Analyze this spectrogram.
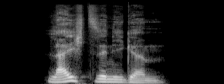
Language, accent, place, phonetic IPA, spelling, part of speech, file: German, Germany, Berlin, [ˈlaɪ̯çtˌzɪnɪɡəm], leichtsinnigem, adjective, De-leichtsinnigem.ogg
- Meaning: strong dative masculine/neuter singular of leichtsinnig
